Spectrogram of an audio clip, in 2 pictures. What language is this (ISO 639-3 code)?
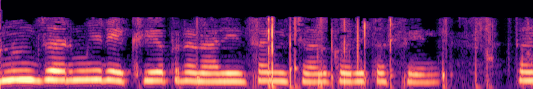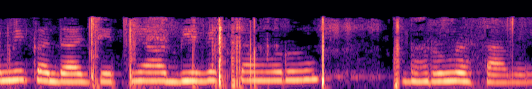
mar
